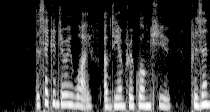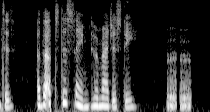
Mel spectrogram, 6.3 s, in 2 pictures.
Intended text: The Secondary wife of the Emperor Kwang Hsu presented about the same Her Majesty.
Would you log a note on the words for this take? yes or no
no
